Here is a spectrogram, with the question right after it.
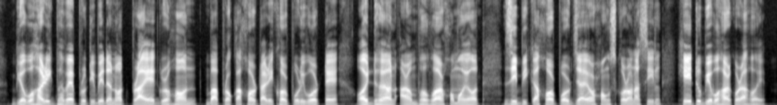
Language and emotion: Assamese, neutral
